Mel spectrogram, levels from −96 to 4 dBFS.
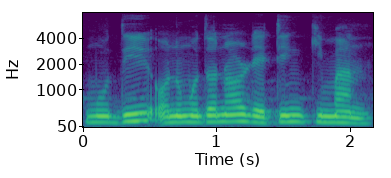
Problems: none marked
